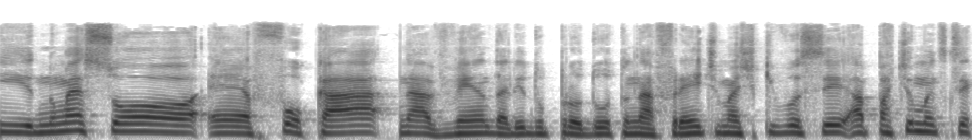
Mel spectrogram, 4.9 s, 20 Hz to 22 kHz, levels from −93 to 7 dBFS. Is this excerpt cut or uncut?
cut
